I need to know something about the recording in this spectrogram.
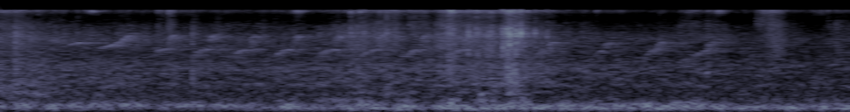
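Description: A bird calling in a rapid series of short, high, down-slurred chirps, about four a second, over steady outdoor background noise. A brief rustle or crackle about two and a half seconds in.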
